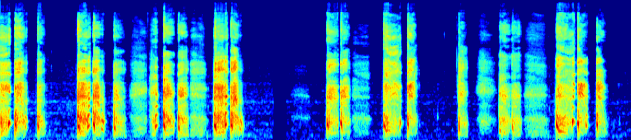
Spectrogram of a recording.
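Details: Young Japanese male with influenza, streaming while sick: repeated bouts of short, forceful coughs in clusters.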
